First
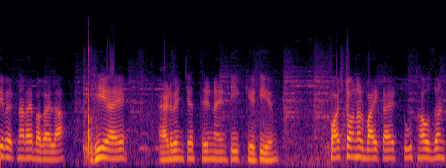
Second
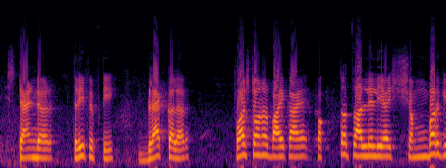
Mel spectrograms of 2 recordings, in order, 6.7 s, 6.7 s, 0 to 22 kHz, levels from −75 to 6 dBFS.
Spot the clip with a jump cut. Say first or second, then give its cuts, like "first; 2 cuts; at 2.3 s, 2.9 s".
first; 1 cut; at 1.2 s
